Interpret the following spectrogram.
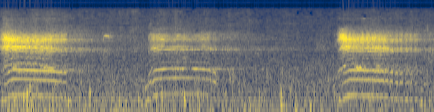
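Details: Sheep bleating three times, each a drawn-out wavering baa about a second long, spaced two to three seconds apart, with faint background rustle between calls.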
